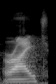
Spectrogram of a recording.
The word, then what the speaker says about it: write: Et ce qui est très important, c'est qu'on ne prononce pas le W, ok? On ne prononce pas le W. To write. Right. On commence par le R.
